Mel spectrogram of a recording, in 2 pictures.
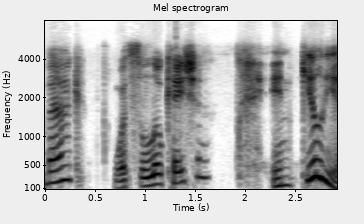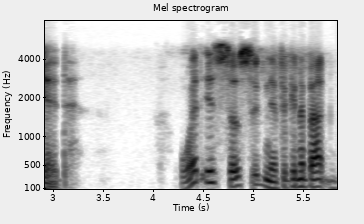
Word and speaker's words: Gilead: Orgill yeah he would you probably pronounced a Gilad Gilad which we had a moment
